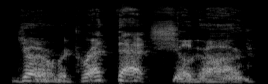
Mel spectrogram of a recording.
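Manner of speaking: super demonic villain voice, slow and rough. Narrating a tabletop game, voicing her after she is blasted, super demonic voice. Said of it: "her voice goes super demonic".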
